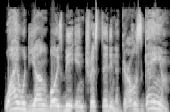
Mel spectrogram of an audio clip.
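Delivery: usual speaking voice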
